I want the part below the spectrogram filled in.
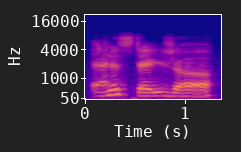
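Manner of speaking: slow coaxing voice on the name; cajoling. Acted. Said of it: "he cajoles".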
